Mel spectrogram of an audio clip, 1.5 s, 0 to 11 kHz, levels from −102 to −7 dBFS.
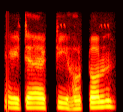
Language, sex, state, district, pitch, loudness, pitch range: Bengali, male, West Bengal, Malda, 145 Hz, -28 LUFS, 140-150 Hz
